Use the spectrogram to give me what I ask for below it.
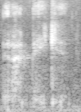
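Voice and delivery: faint, spent whisper; mock dying whisper; exhausted whisper. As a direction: barely breathe it out.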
